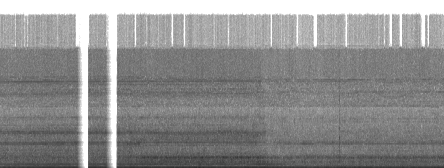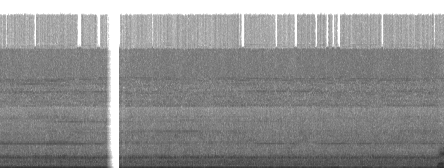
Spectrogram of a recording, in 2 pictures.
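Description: An opal cutting machine running steadily with a loud constant whirring hum, broken by a few abrupt brief dropouts.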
